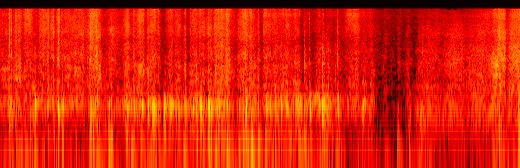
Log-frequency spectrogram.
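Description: Fingers rub and scratch along the suede upper and rubber sole of a black slipper shoe with a fleece collar, held in one hand. The result is dense, crackling scratches over a steady mid-low rasp. The sound thins out briefly near the four-second mark, then the scratching builds again at the end.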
